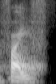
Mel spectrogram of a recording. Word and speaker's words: Fife: es un Conde escocés se escribe fife algunos pronuncian Five que es el que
